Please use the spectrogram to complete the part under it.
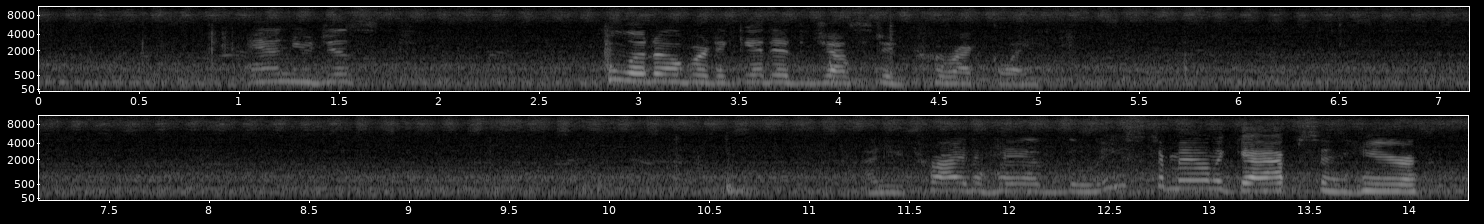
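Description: An elderly woman speaks with animation close by.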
